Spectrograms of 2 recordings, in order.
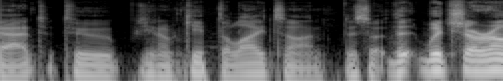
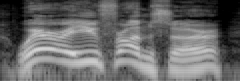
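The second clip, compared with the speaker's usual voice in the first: high, louder polite question; mock questioner; 11 semitones higher, 6 dB louder than usual. Official asking a traveler where he's from. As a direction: ask it brightly like an official. Voicing an asker in skit.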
